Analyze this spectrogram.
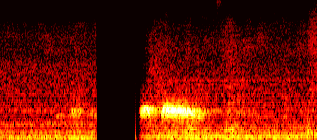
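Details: A wild-caught spotted dove of Sóc Trăng stock, tamed for two years and now an eager decoy caller, gives a low, hollow coo, then a short burst of soft mellow notes after a brief silence, over a steady low hum.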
